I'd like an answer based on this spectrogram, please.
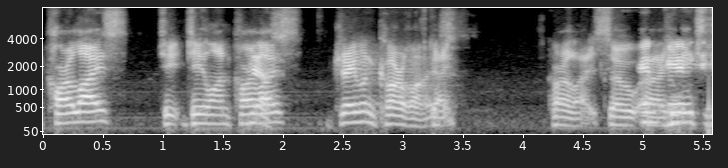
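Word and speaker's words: Jaylon Carlies: So let's talk about linebacker because, again, you pronounce his name? Carlisle? Jalen Carlisle? Yes. Jalen Carlisle.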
